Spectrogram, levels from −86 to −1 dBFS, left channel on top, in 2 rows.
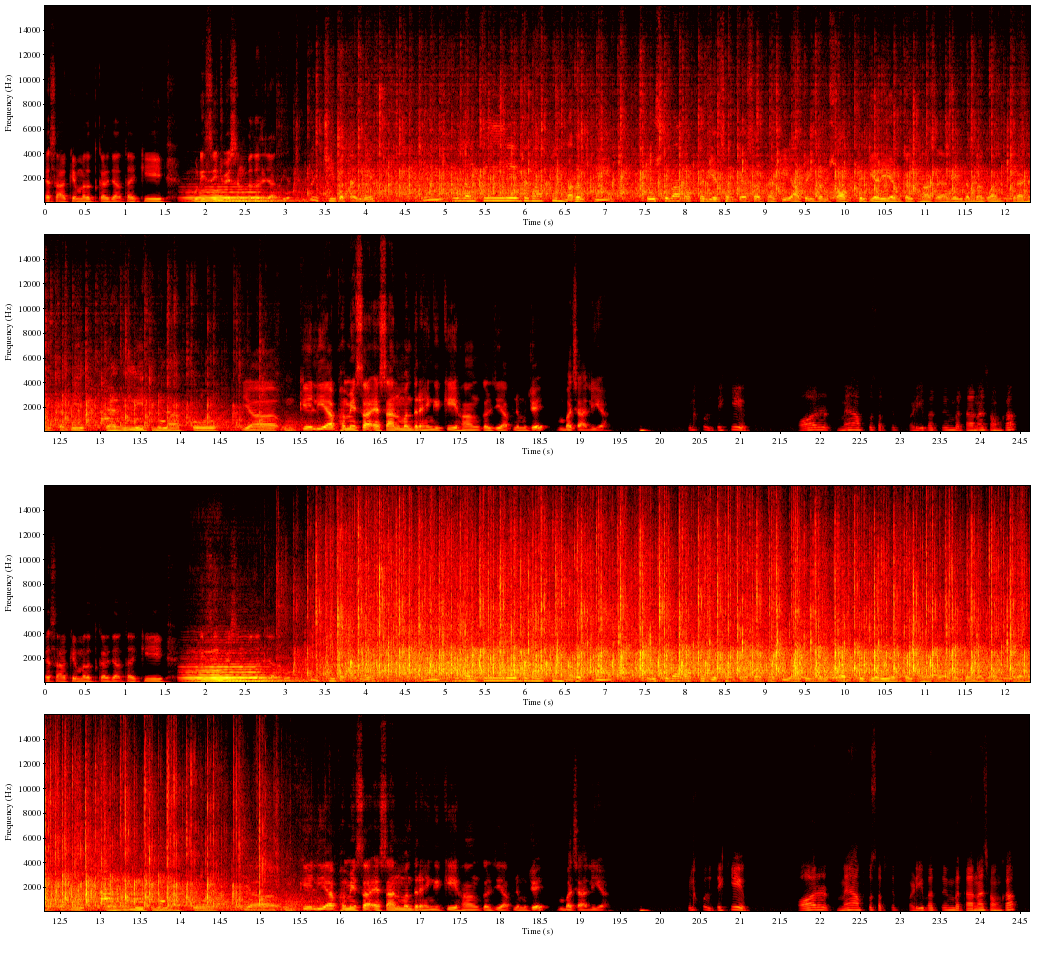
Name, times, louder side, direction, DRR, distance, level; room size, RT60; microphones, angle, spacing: voice 1, 0.0-4.2 4.7-14.5 14.8-19.3, left 2 dB, 35° left, 1.1 m, -35 dB
Applause, 1.7-15.8, right 9 dB, 45° right, 0.3 m, -29 dB
voice 2, 20.4-21.1 21.7-22.5 23.1-24.4, right 4 dB, 90° right, 0.6 m, -46 dB
3.7 x 2.6 x 3.1 m
head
